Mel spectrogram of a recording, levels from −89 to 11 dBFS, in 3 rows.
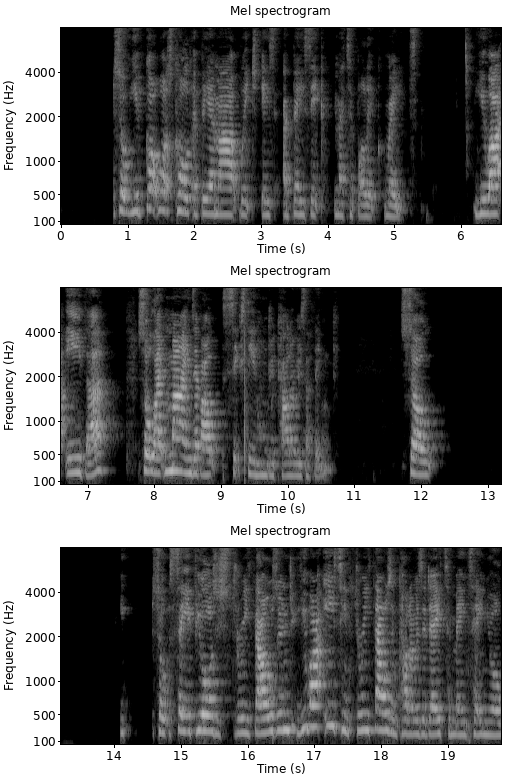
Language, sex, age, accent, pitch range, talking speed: English, female, 20-39, British, 200-255 Hz, 125 wpm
